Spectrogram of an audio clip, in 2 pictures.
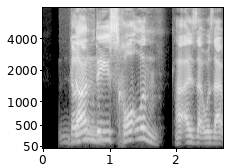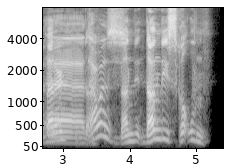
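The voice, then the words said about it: Attempted Scottish accent, not convincing. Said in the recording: “How would I do that in a Scottish accent? ... I gotta do better on that”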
